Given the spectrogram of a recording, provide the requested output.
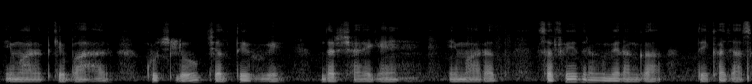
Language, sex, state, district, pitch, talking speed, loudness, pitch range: Hindi, male, Bihar, Kishanganj, 80 Hz, 150 wpm, -37 LUFS, 75-95 Hz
